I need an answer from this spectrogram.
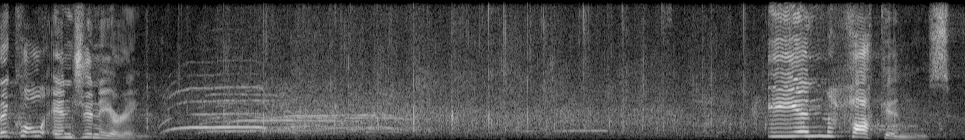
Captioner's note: audience applauds; audience cheers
